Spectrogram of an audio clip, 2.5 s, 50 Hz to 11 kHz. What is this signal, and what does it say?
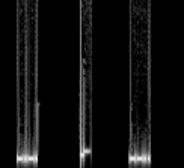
Morse code, heard as a keyed tone, about 50 wpm, 690 Hz. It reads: C Z
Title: Single Letters - Rapid-Fire 50wpm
